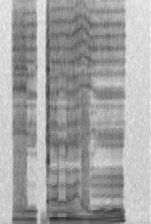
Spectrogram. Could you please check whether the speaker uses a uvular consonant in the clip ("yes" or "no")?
no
